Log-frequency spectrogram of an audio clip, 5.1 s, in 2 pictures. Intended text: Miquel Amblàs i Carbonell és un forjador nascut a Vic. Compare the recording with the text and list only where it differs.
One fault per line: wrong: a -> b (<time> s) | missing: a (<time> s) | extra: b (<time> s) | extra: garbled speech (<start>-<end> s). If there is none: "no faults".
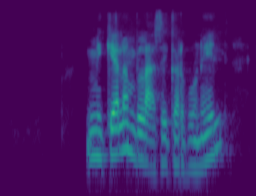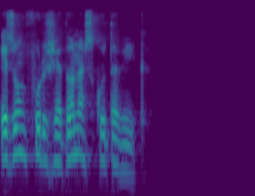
no faults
